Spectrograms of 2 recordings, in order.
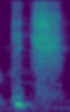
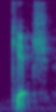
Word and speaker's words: Kitsch: That seems right, especially in the stage of the relationship that they're in, Decker and Keach. Yeah, Kitsch. Kitch.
